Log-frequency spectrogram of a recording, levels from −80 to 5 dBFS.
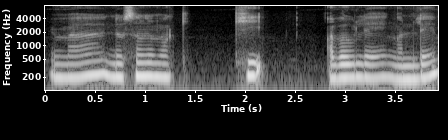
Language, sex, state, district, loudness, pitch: Wancho, female, Arunachal Pradesh, Longding, -15 LUFS, 195 Hz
